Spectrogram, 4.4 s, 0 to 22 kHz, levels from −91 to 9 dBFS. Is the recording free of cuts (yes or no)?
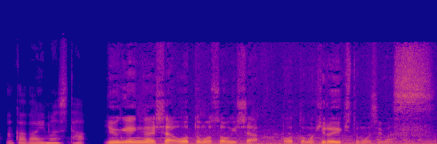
no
